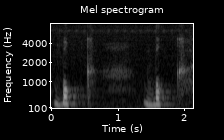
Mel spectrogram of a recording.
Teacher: the back of the tongue is raised to a position just above half close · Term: back rounded vowel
